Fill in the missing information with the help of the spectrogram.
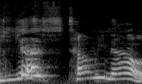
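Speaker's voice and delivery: high, loud begging cry; mock desperate plea. Pleading with God for an answer, high loud begging. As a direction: beg for an answer at the top of the voice.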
